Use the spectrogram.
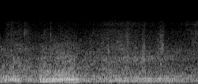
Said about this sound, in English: Then a ride on a combat support boat through cornfields where the brown flood water is 20 feet deep.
